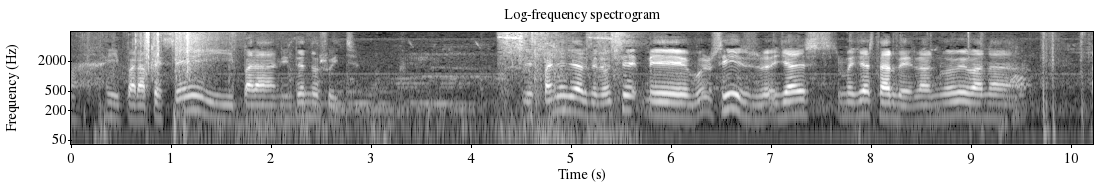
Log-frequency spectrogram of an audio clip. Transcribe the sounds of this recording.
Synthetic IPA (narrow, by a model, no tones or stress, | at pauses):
ipaɾapeθeipaɾanĩnt̪e̞nd̪oswit͡ʃ | espaɲaʝaezðeno̞t͡ʃeeβwenosiʝaes | ʝaest̪aɾðelaznwe̞β̞e̞βana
